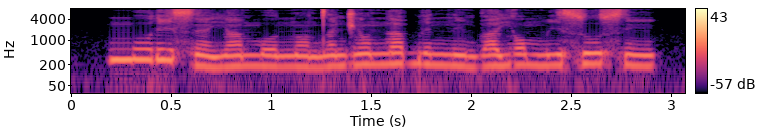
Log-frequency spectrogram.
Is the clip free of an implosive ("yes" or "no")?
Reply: yes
